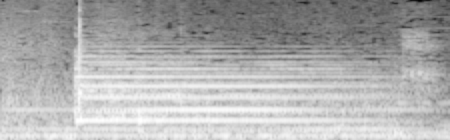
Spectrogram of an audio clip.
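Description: A large bell struck once about half a second in, ringing on with several steady tones that slowly fade: a clock tolling midnight.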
